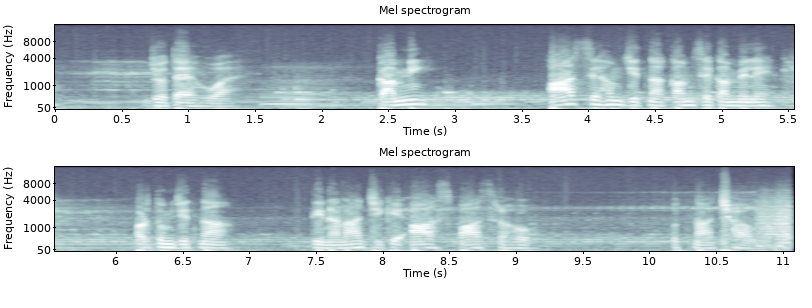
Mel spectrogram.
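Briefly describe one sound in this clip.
A young man speaks softly and earnestly, close by.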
